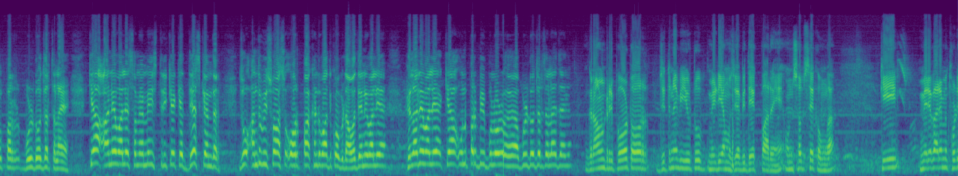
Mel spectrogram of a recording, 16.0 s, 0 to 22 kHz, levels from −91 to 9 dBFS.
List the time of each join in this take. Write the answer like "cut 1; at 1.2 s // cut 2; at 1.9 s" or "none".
none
